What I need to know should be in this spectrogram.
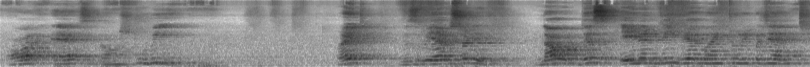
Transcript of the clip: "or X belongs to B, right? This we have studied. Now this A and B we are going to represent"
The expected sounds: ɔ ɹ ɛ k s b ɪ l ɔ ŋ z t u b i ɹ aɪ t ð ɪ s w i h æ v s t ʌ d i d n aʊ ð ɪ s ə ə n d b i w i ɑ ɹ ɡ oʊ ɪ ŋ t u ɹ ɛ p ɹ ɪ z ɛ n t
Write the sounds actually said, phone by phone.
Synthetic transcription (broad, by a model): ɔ ɹ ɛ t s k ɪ ʊ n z t u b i ɹ aɪ t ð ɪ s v i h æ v s t ʌ d i d n aʊ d ɪ s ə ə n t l i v i ɑ ɹ ɡ oʊ ɪ ŋ t u ɹ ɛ p ɹ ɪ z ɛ n t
